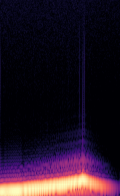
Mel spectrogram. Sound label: SYNTH FX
